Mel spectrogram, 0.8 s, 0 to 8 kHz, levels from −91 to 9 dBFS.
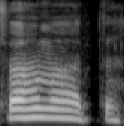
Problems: background sounds at intervals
